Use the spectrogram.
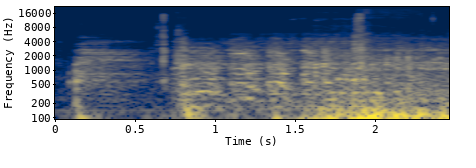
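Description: A 2011 Iveco Daily campervan's engine cranks and starts, the turnover rising into a steady, loud idle rumble close by.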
